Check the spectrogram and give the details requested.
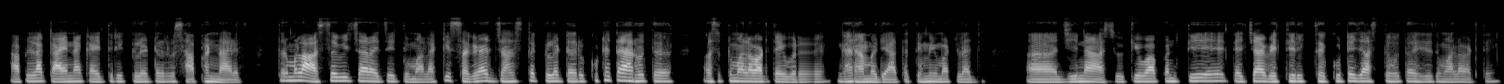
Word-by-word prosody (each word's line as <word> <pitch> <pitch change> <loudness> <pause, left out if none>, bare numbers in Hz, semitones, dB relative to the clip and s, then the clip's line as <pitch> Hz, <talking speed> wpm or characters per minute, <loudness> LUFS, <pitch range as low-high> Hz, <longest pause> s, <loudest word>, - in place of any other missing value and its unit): आपल्याला 145 +4 +1
काय 125 0 +5
ना 135 +1 +1
काहीतरी 130 +3 -3
क्लटर 130 0 -3
सापडणारच. 110 -2 -1 0.3
तर 180 - -1
मला 180 0 +6
असं 130 +7 +2
विचारायचंय 150 -5 +1
तुम्हाला, 120 0 -2
की 185 - -2
सगळ्यात 145 +3 +1
जास्त 135 +5 -1
क्लटर 145 -1 0
कुठे 185 +4 -3
तयार 170 -3 +7
होतं? 145 -2 0 0.4
असं 140 +2 -4
तुम्हाला 140 -2 +3
वाटतंय 125 -1 +3
बरं? 120 0 -4 0.2
घरामध्ये 125 -1 +1
आता 115 +2 -2
तुम्ही 130 +1 0
म्हटलात, 125 -1 -4 0.4
अ, 120 -1 +2
जिना 130 +1 +2
असू 120 +2 -4
किंवा 135 -1 +2
आपण 140 +2 0
ते, 160 0 +1
त्याच्या 135 +2 +3
व्यतिरिक्त 140 +1 0
कुठे 145 +1 0
जास्त 140 -2 0
होत 135 +1 -4
आहे? 130 -2 -2
हे 130 - -4
तुम्हाला 125 -1 -4
वाटतंय? 120 +2 -9
130 Hz, 165 wpm, -22 LUFS, 125-145 Hz, 0.4 s, तयार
